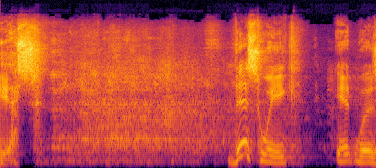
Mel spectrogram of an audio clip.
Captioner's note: audience laughing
